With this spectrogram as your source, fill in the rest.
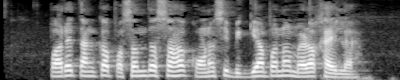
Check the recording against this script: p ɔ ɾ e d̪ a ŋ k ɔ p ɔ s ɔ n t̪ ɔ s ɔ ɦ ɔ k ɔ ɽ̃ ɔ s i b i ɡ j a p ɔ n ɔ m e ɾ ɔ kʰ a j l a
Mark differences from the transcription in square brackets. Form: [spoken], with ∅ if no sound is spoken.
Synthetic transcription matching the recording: p ɔ ɾ e [t̪] a ŋ k ɔ p ɔ s ɔ n [d̪] ɔ s ɔ ɦ ɔ k ɔ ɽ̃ ɔ s i b i ɡ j a p ɔ n ɔ m e [ɭ] ɔ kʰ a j l a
